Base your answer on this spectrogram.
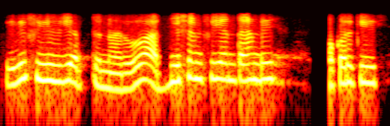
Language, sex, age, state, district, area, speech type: Telugu, female, 30-45, Andhra Pradesh, Visakhapatnam, urban, conversation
